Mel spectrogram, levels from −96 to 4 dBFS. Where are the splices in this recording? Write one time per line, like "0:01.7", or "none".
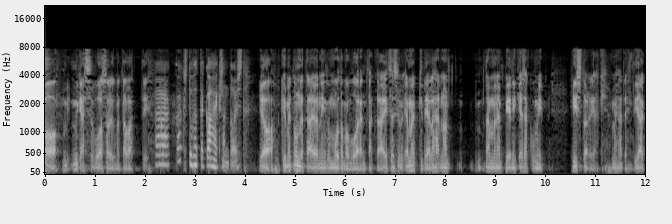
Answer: none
